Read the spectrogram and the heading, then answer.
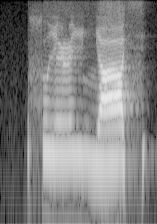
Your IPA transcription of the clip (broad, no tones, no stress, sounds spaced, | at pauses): sʷ i ɭ i ʎ a sʲ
